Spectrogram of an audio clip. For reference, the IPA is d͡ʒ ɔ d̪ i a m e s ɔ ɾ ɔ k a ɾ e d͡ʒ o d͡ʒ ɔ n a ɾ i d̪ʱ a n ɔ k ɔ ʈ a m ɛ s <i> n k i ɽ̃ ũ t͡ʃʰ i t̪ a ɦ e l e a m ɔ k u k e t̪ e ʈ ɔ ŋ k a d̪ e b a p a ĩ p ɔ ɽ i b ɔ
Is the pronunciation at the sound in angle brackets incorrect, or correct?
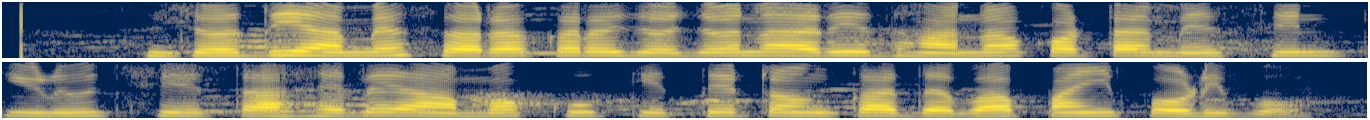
correct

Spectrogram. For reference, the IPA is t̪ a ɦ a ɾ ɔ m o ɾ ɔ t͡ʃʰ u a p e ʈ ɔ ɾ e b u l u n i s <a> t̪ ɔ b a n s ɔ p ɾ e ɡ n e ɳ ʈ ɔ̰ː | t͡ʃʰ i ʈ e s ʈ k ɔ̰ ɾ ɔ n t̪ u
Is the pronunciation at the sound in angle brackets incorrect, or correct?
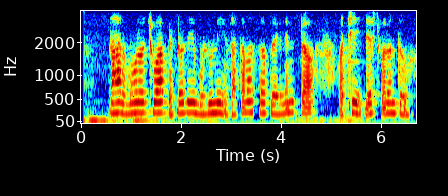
correct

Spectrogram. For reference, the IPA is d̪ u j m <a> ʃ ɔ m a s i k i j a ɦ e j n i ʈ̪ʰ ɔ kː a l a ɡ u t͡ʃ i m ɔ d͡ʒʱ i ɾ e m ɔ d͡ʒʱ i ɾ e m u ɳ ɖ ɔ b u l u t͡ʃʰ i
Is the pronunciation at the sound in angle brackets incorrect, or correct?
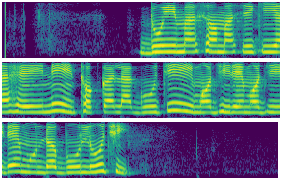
correct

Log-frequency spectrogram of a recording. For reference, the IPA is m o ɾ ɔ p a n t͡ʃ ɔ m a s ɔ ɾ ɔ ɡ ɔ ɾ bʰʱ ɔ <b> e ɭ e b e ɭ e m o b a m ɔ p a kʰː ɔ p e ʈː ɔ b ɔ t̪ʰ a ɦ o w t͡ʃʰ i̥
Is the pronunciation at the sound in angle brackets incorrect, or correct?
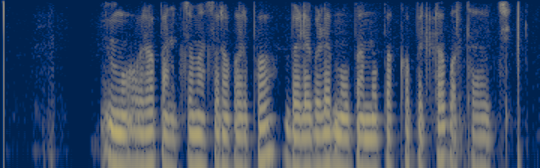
correct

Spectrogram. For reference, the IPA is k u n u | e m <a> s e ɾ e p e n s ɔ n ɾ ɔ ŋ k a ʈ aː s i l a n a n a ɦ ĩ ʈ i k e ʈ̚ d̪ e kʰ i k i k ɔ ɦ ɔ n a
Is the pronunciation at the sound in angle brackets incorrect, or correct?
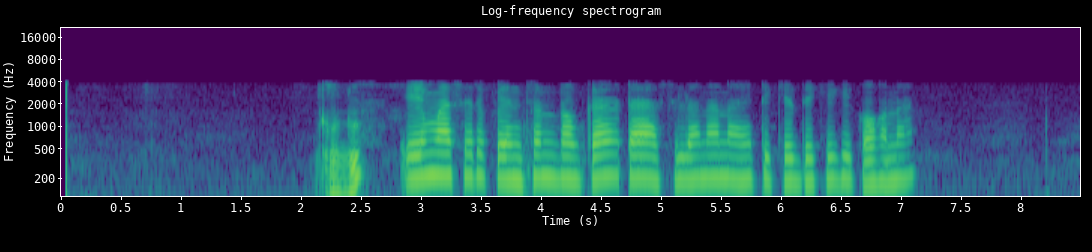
correct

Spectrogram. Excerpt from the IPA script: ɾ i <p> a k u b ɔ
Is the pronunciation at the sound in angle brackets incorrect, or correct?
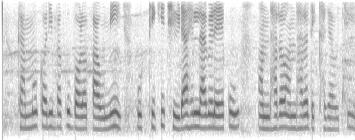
incorrect: b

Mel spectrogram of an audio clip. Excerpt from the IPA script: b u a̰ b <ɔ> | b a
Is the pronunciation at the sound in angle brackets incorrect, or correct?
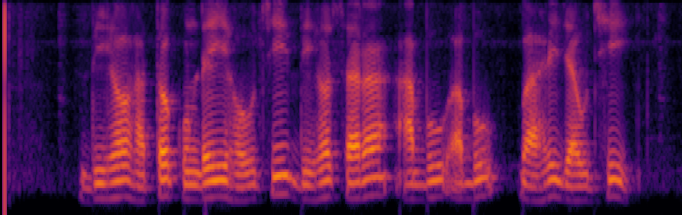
incorrect: u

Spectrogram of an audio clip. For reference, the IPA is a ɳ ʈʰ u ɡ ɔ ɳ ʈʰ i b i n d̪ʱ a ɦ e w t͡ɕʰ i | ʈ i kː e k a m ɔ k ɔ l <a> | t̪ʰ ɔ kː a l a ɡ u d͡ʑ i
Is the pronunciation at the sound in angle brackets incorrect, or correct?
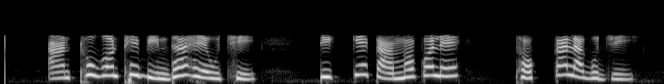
incorrect: e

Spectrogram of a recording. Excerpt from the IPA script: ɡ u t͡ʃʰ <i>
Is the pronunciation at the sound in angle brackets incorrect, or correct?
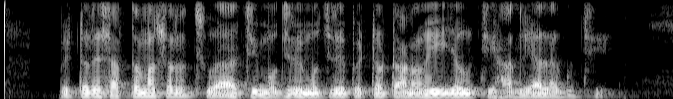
correct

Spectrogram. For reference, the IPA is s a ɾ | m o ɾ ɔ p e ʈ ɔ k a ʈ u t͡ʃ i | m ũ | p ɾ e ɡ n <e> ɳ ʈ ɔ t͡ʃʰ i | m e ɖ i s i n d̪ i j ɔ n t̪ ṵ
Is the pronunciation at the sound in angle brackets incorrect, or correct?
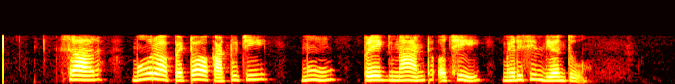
incorrect: a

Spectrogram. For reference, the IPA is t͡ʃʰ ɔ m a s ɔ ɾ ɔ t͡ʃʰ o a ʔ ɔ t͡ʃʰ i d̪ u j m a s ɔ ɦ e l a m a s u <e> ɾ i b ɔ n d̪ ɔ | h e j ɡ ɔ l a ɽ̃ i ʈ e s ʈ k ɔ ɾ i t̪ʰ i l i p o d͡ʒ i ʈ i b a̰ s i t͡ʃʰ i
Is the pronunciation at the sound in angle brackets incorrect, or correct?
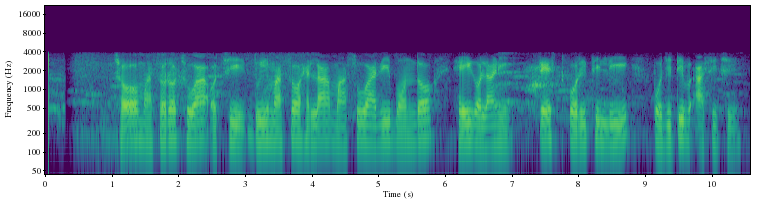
incorrect: a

